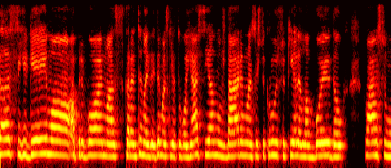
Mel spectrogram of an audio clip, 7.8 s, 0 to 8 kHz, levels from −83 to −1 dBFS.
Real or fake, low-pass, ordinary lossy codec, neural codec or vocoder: fake; 7.2 kHz; Opus, 64 kbps; codec, 44.1 kHz, 2.6 kbps, SNAC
